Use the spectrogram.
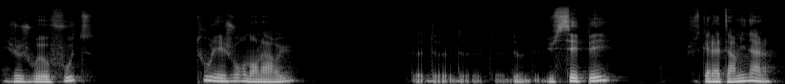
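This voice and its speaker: A man's voice: mid-range voice, unhurried, vocal fry, pauses often, dark tone, husky. A man from France, a podcast guest, talking emphatically in casual conversation and repeating words as he starts a point.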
